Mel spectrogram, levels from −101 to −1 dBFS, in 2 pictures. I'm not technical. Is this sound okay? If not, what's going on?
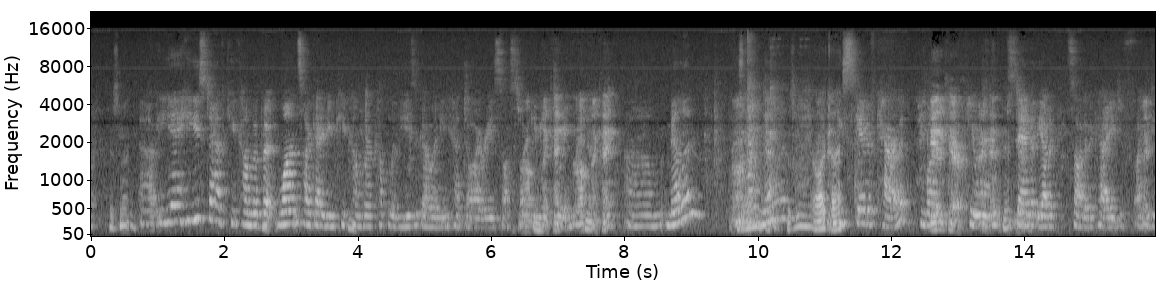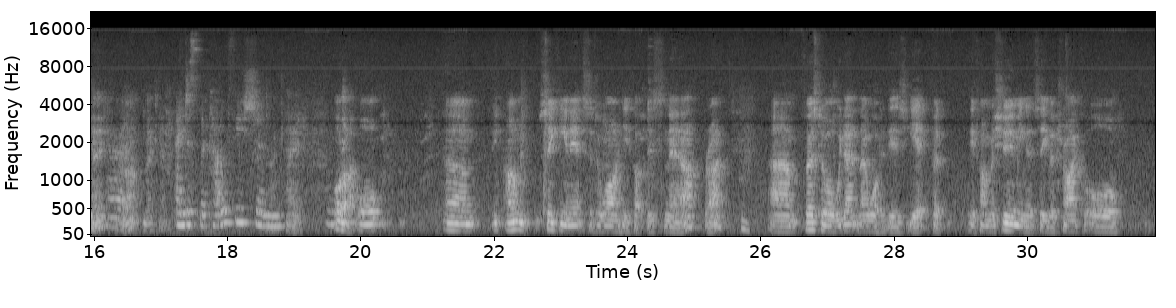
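Yes, nothing stood out as a problem on listening.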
